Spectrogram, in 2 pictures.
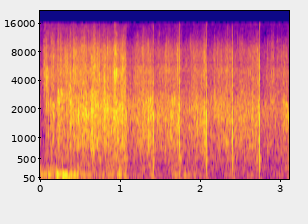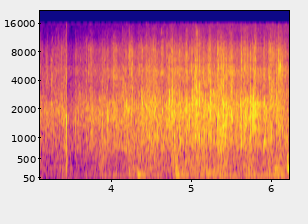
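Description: An awards ceremony audience applauds the evening's recipients, dense clapping at moderate level with a few sharper individual claps standing out, continuing evenly for about six seconds.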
